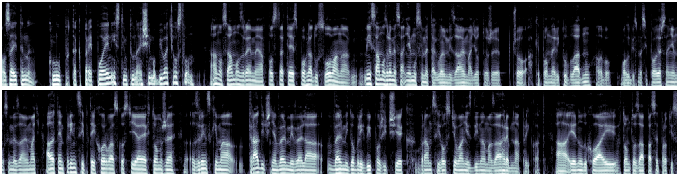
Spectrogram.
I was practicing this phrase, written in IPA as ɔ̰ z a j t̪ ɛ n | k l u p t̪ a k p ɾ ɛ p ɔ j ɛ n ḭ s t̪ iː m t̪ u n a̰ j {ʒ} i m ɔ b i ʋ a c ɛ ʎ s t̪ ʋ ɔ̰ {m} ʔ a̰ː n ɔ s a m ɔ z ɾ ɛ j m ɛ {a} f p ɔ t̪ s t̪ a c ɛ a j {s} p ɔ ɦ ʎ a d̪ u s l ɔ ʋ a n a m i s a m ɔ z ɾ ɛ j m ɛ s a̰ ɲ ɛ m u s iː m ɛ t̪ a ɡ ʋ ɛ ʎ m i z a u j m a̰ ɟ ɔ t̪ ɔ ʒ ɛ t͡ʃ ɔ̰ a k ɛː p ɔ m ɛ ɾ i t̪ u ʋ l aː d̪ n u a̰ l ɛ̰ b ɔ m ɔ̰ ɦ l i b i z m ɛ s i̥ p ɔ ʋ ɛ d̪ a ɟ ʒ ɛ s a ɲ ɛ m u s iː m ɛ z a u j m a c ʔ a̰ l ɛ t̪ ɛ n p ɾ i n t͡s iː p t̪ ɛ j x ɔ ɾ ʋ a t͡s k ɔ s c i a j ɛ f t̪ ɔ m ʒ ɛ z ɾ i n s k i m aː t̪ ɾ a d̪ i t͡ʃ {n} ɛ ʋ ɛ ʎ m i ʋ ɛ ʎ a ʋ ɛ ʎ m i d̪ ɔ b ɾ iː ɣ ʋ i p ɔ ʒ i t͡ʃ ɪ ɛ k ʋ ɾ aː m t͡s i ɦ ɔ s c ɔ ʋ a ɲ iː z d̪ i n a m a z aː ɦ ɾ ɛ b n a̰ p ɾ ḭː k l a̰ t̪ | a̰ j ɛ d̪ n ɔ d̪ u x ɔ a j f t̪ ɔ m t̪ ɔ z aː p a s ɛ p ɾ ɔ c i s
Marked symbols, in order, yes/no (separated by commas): no, yes, yes, yes, no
